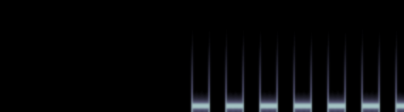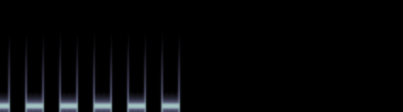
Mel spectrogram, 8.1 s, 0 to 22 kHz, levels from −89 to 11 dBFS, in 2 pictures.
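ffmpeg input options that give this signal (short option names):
-f lavfi -i "aevalsrc='0.224*sin(2*PI*241*mod(t,0.34))*lt(mod(t,0.34),41/241)':d=4.08:s=44100"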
